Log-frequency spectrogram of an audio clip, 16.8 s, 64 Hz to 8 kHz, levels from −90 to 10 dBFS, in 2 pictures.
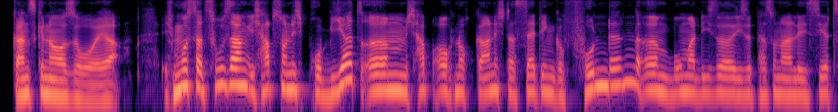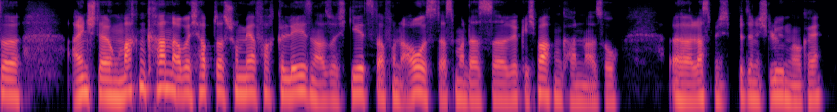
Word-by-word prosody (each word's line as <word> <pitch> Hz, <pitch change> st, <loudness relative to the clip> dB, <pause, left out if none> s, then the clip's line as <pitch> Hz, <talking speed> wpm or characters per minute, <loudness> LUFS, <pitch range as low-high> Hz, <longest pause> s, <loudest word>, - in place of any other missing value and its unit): Ganz 135 Hz, 0 st, +6 dB
genau 135 Hz, -4 st, +5 dB
so, 110 Hz, -3 st, 0 dB
ja. 110 Hz, +2 st, +2 dB, 0.4 s
Ich -, -, -10 dB
muss 200 Hz, +6 st, +6 dB
dazu 195 Hz, +2 st, +4 dB
sagen, 210 Hz, -1 st, +8 dB
ich 155 Hz, -2 st, -2 dB
habe 175 Hz, 0 st, +3 dB
es 175 Hz, -, -6 dB
noch 180 Hz, -, +3 dB
nicht 170 Hz, 0 st, 0 dB
probiert. 150 Hz, -, +3 dB
Ähm, 165 Hz, +1 st, +4 dB
ich -, -, -6 dB
habe 165 Hz, +1 st, -4 dB
auch 155 Hz, -1 st, 0 dB
noch 150 Hz, -1 st, -4 dB
gar 145 Hz, +1 st, 0 dB
nicht 165 Hz, 0 st, -3 dB
das 135 Hz, -1 st, -4 dB
Setting 155 Hz, -2 st, -2 dB
gefunden, 205 Hz, -, 0 dB
ähm, 160 Hz, -4 st, +1 dB
wo 145 Hz, -, -3 dB
man 150 Hz, -2 st, 0 dB
diese 145 Hz, 0 st, -1 dB
diese 135 Hz, 0 st, -4 dB
personalisierte 135 Hz, 0 st, -2 dB, 0.5 s
Einstellung 135 Hz, -1 st, 0 dB
machen 155 Hz, +6 st, 0 dB
kann, 180 Hz, +1 st, +1 dB
aber 140 Hz, +1 st, +1 dB
ich 140 Hz, -, -7 dB
habe 155 Hz, 0 st, -2 dB
das 150 Hz, -3 st, -3 dB
schon 145 Hz, -1 st, -4 dB
mehrfach 140 Hz, -1 st, -3 dB
gelesen. 140 Hz, +1 st, -1 dB
Also, 115 Hz, +1 st, -5 dB
ich 110 Hz, +1 st, -13 dB
gehe 140 Hz, +2 st, -3 dB
jetzt 140 Hz, -1 st, -3 dB
davon 125 Hz, +1 st, -5 dB
aus, 135 Hz, +2 st, -1 dB
dass 115 Hz, -, -6 dB
man 120 Hz, -1 st, -6 dB
das, 110 Hz, 0 st, -4 dB
äh, 115 Hz, -1 st, -3 dB
wirklich 115 Hz, -2 st, -9 dB
machen 130 Hz, -4 st, +1 dB
kann. 105 Hz, -1 st, -11 dB
Also, 105 Hz, +1 st, -9 dB, 0.5 s
äh, 110 Hz, -2 st, -1 dB
lass 120 Hz, +1 st, -2 dB
mich 110 Hz, -1 st, -12 dB
bitte 125 Hz, -2 st, -7 dB
nicht 115 Hz, 0 st, -8 dB
lügen, 125 Hz, -3 st, -4 dB
okay? 115 Hz, +4 st, -6 dB
140 Hz, 220 wpm, -23 LUFS, 120-155 Hz, 0.5 s, sagen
